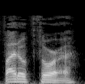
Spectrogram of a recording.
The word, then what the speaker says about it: Phytophthora: I think there's got to be some silent letters in there. There's a lot of consonants strung together. It's Phytophthora.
